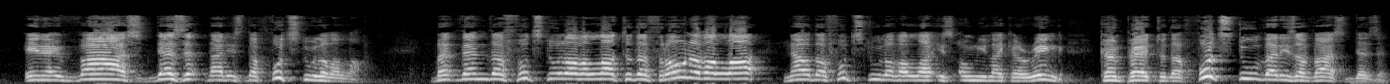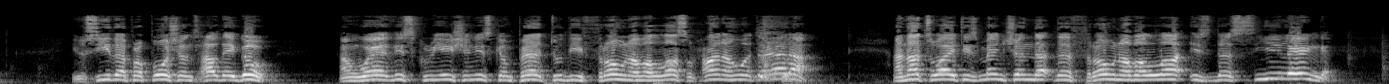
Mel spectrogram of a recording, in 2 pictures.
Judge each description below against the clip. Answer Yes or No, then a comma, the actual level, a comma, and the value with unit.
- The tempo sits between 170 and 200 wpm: No, average, 160 wpm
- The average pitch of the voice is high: Yes, high, 210 Hz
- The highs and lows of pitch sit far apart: No, average, 3.5 semitones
